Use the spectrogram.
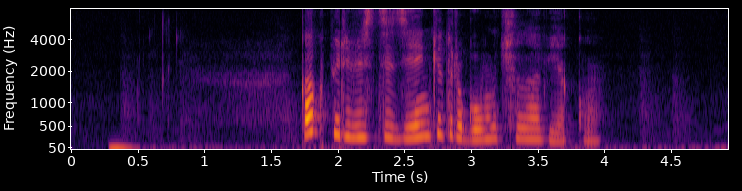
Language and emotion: Russian, neutral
